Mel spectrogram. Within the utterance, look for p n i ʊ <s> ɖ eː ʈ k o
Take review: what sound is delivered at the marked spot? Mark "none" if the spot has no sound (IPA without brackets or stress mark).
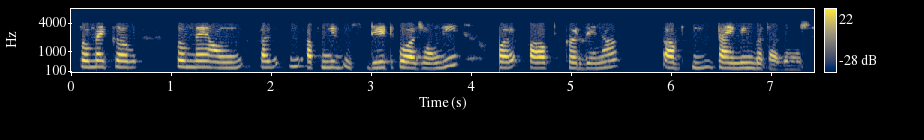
s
